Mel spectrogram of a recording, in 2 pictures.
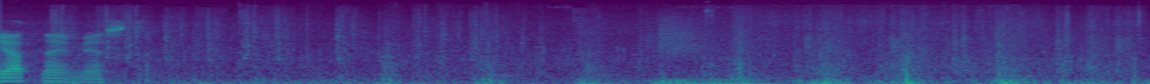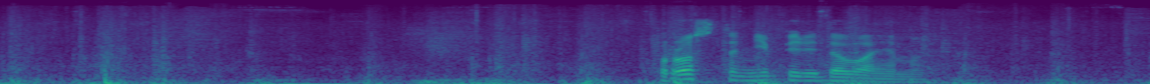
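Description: Heavy metal footsteps thud and clank on a metal floor.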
